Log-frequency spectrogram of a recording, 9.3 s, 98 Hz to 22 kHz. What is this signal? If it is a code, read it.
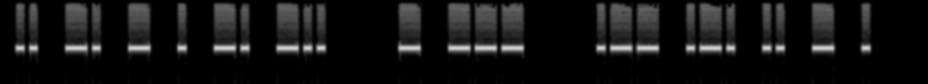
Morse code, heard as a keyed tone, about 18 wpm, spaced as for 15 wpm, 1000 Hz. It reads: INTEND TO WRITE
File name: qotdfiles / 15wpm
